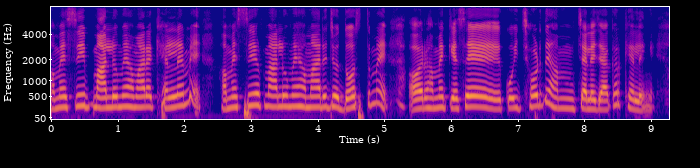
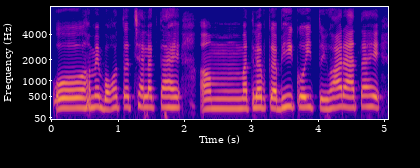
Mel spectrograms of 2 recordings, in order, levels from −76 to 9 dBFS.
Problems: constant background noise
